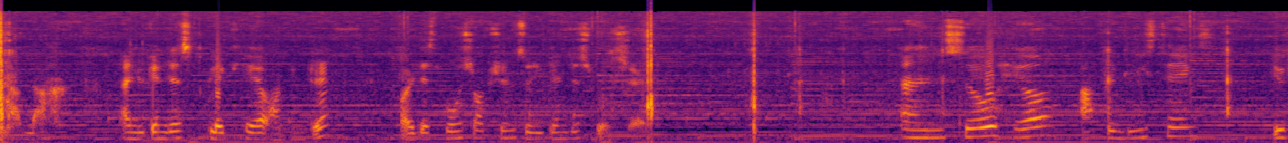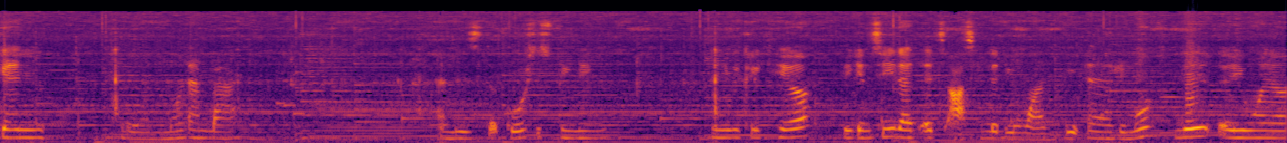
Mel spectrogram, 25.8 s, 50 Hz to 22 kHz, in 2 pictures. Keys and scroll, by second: 0.0-0.1 typing, 6.5 BackSpace, 7.0 BackSpace.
